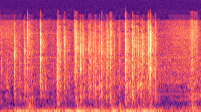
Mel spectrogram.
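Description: Typing on a computer keyboard: a fast, uneven run of keystrokes that stops near the end.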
